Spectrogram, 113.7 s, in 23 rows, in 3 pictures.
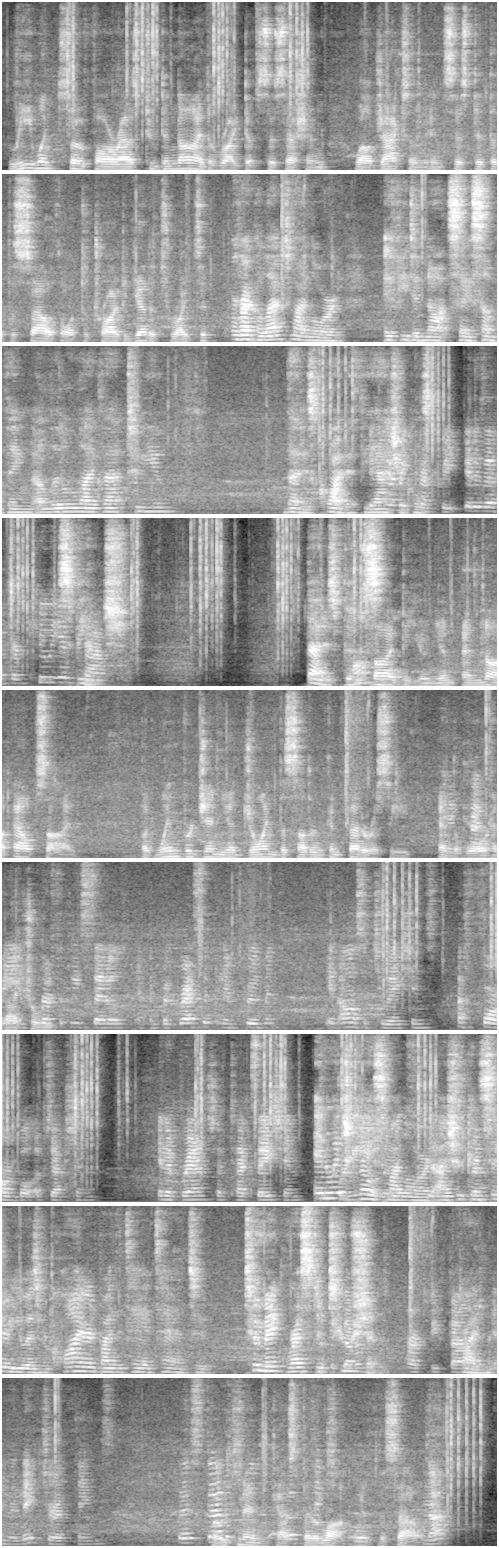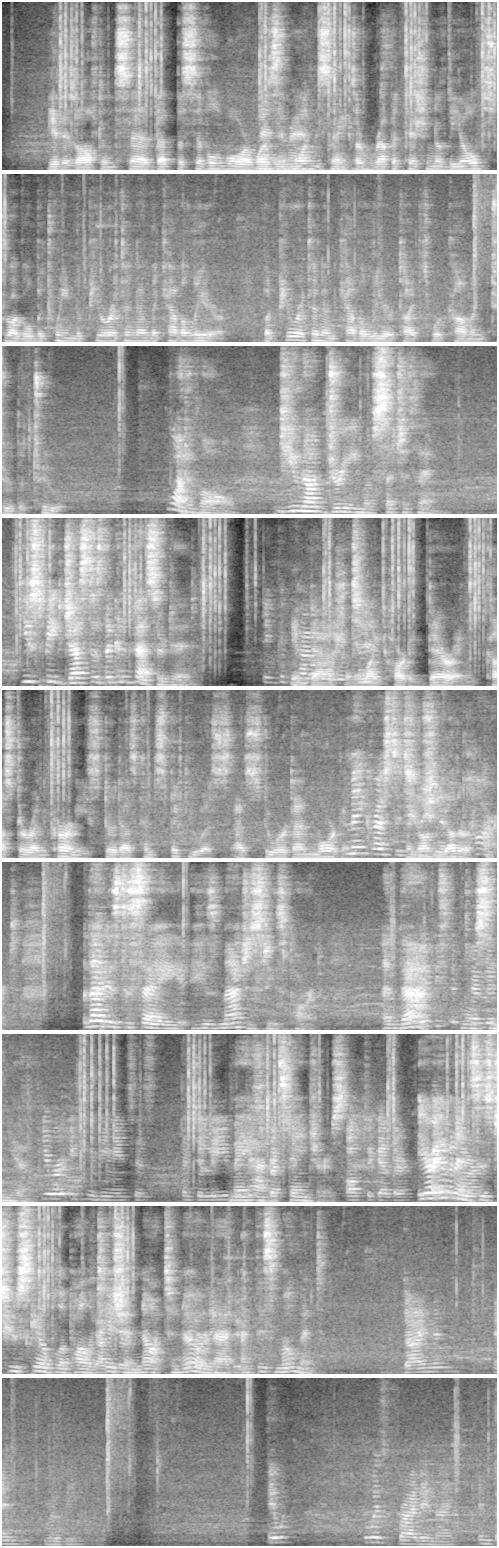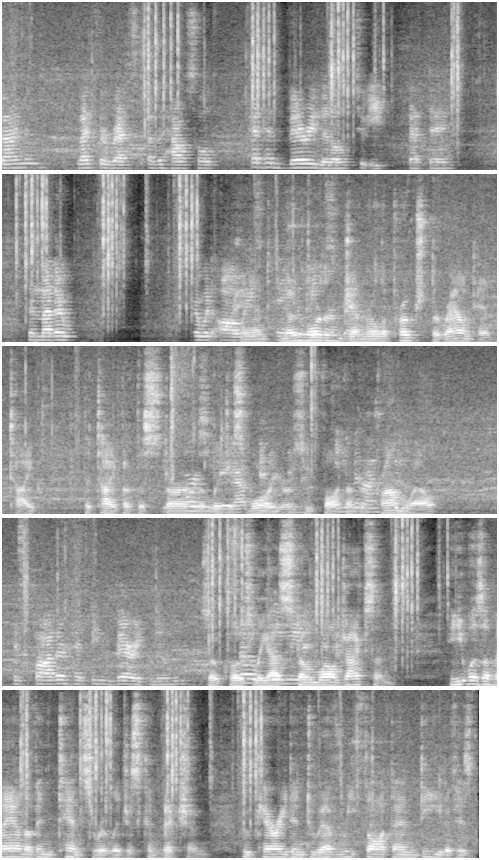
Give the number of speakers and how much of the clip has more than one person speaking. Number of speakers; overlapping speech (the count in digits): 3, about 23%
